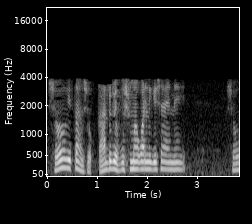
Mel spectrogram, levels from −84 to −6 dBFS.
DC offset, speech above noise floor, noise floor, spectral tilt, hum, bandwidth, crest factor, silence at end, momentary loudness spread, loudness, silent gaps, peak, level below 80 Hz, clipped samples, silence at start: under 0.1%; 33 dB; -56 dBFS; -11 dB/octave; none; 4 kHz; 14 dB; 0 s; 10 LU; -25 LUFS; none; -10 dBFS; -64 dBFS; under 0.1%; 0.05 s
